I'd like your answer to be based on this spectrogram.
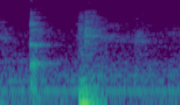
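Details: Person doing a Sprite challenge, drinking a whole soda and trying not to burp, with stomach pain: a faint soft sound, then a single short, deep, rumbling belch.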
